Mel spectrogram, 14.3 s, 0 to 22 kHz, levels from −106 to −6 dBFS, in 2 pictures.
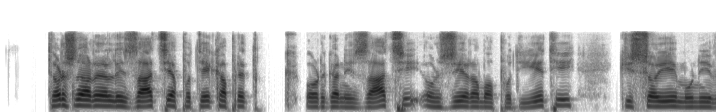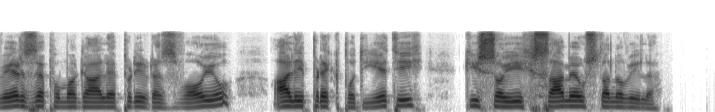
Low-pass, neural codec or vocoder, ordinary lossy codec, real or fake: none; none; none; real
